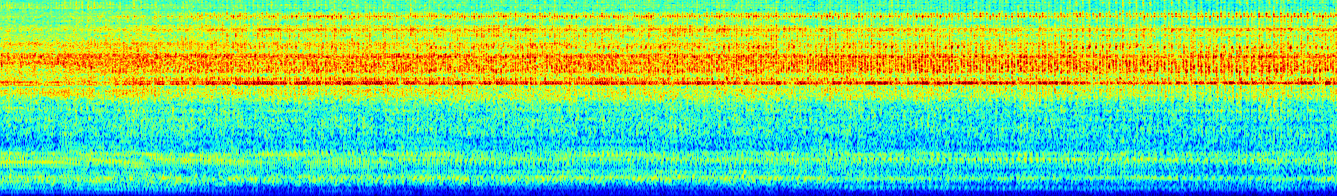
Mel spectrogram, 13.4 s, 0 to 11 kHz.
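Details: 1987 Evinrude 4 hp two-stroke outboard, after its ignition spark was restored and during carburetor screw adjustment: a high, buzzy steady note with an uneven, stumbling beat. It is missing, and it dies when dropped into gear. It was later fixed and now runs fine.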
